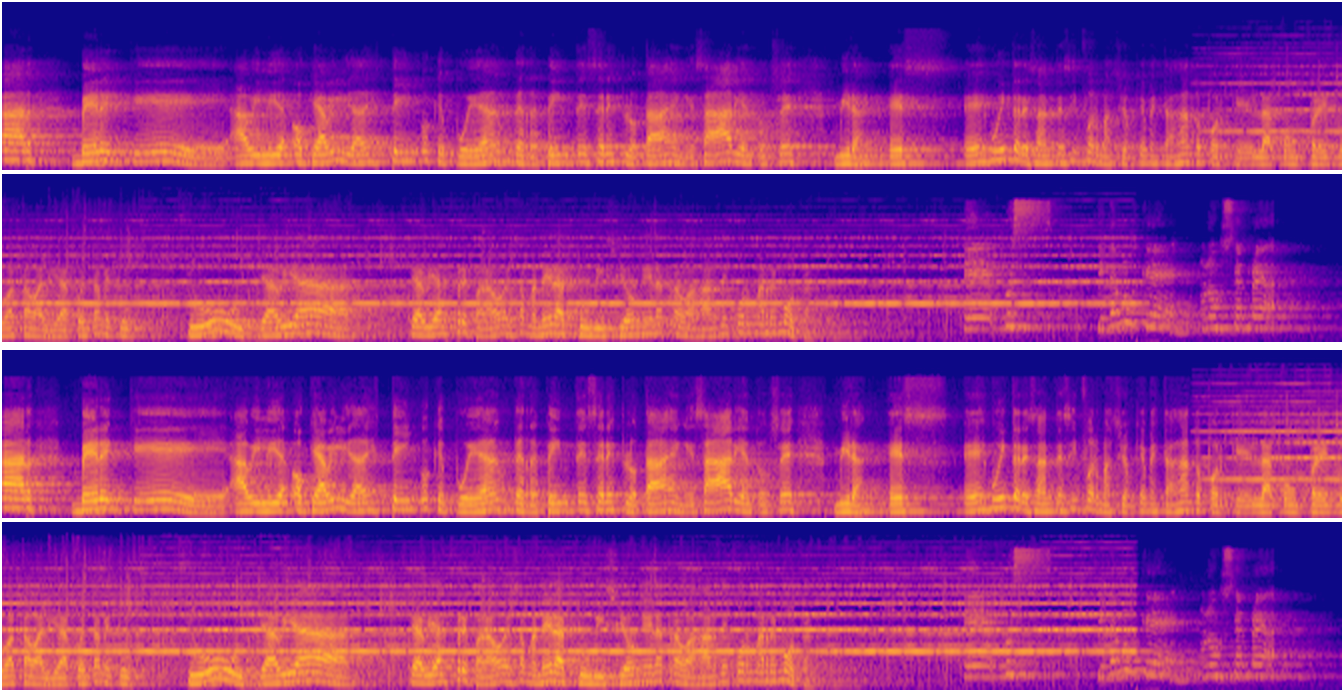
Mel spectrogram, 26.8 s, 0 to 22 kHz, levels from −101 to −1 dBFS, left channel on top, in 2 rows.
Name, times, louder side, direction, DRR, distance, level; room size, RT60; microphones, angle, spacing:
voice 1, 0.0-9.3 9.6-14.7 15.3-16.9 17.5-21.5, right 3 dB, 80° right, 15 dB, 1.0 m, -28 dB
sound 1, 12.0-24.8, right 6 dB, 45° right, 0.6 m, -33 dB
voice 2, 23.0-23.7 24.4-26.1, equal, ahead, 9 dB, 1.4 m, -41 dB
24.0 x 17.5 x 9.0 m, 2.1 s
head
